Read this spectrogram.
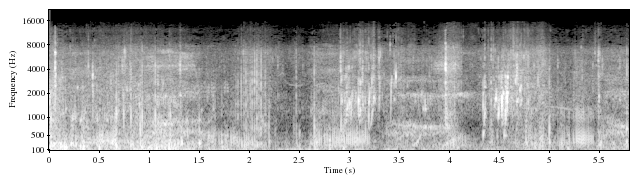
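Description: A fishing reel clicks as line is wound in.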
